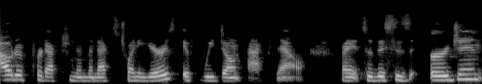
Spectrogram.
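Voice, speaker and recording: A woman with a plain, everyday voice speaks at a fairly quick pace, with medium pitch and ordinary pitch variation. The sound is dry and close with no echo, over a quiet background. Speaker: nonprofit policy advocate. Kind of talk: webinar presentation.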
